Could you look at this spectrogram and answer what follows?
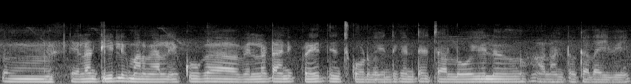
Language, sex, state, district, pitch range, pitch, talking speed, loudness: Telugu, male, Andhra Pradesh, Manyam, 120-130 Hz, 125 Hz, 125 wpm, -16 LUFS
